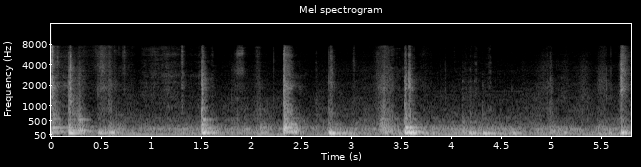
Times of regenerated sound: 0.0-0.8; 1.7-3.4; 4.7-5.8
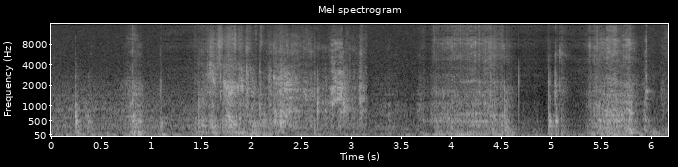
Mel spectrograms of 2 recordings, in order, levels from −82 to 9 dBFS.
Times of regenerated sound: 1.1-2.1; 3.7-5.5

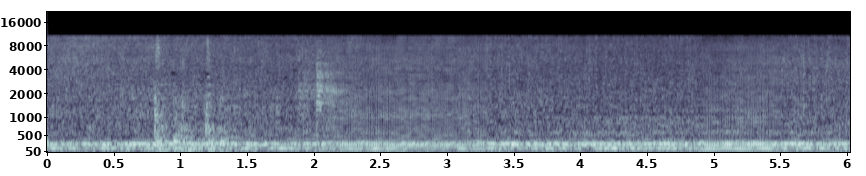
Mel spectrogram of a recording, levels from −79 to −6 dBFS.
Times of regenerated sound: 2.1-3.3; 4.9-5.5

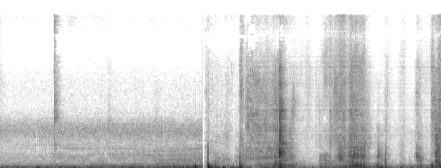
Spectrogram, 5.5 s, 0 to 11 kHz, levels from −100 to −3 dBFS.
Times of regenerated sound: 3.2-5.5

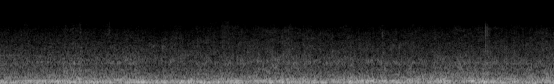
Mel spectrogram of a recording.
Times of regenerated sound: 1.4-5.5

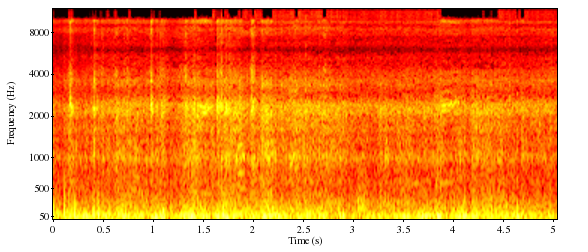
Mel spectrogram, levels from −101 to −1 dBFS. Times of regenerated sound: 1.1-2.4

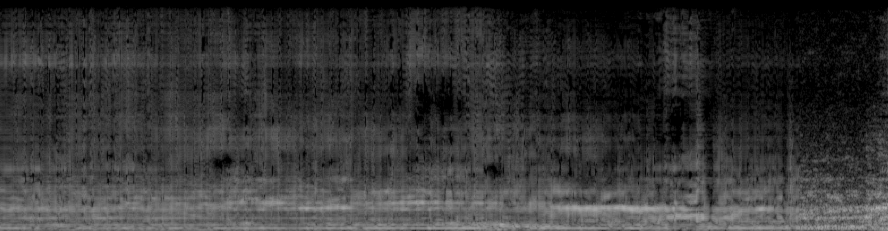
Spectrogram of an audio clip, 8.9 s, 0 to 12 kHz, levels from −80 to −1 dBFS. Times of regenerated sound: 0.0-8.0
